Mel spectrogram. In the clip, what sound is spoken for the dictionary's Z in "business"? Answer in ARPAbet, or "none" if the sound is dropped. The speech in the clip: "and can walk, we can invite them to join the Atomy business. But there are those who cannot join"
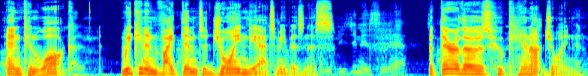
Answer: Z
